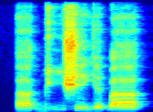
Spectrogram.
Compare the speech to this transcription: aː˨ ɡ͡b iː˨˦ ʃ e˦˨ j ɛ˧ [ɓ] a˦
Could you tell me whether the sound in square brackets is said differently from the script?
no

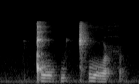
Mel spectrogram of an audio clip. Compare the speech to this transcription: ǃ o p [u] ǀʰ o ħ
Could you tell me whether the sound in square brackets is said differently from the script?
no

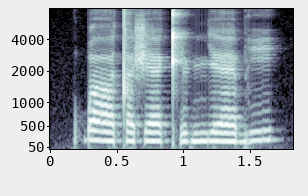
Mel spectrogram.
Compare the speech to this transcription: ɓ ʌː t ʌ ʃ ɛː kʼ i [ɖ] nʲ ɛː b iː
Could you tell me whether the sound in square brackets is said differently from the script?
no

